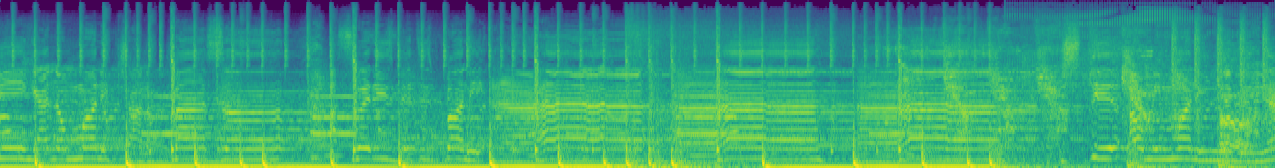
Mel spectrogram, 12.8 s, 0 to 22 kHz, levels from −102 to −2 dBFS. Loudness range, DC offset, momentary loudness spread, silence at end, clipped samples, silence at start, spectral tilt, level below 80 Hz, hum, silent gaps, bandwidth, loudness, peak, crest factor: 1 LU; 0.5%; 5 LU; 0 s; under 0.1%; 0 s; -4 dB/octave; -12 dBFS; none; none; 18 kHz; -12 LUFS; 0 dBFS; 10 dB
